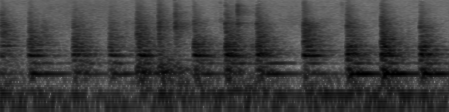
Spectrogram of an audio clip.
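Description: Prepared double basses played percussively in free improvisation: a quick, even run of dry taps and clicks, about five or six a second, several with a short pitched ring.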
